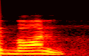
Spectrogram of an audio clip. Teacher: It's a minor difference yet a relatively longer sound than the sound that you hear in cut and rough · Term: long vowel sound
